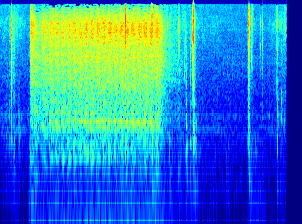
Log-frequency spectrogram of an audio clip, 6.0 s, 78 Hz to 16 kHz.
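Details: 2017 Ford Transit Connect 2.5L four-cylinder, 45k miles, cold start with P0116 set and cooling fans on constantly: starter cranks steadily about two and a half seconds, about three pulses a second, never catches; crank no-start.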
